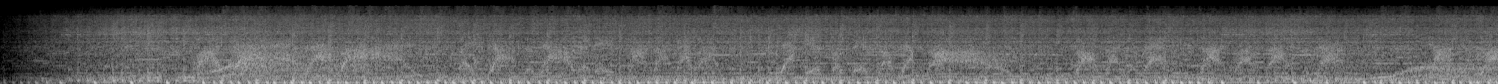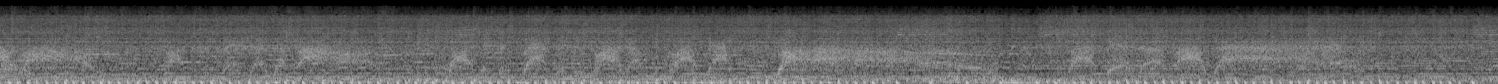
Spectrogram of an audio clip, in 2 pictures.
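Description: A dense, loud wall of distorted, buzzing guitars and relentless pounding drums plays continuously, an early Norwegian black metal track with harsh, chaotic texture and no clear break throughout.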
